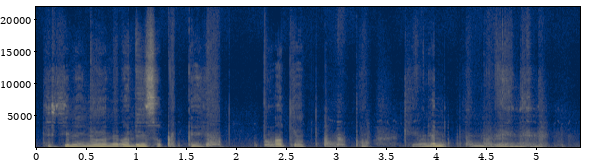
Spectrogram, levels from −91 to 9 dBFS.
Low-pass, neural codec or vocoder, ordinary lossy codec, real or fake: none; codec, 44.1 kHz, 1.7 kbps, Pupu-Codec; none; fake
